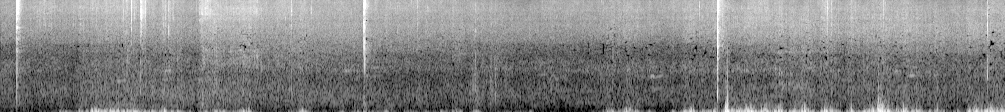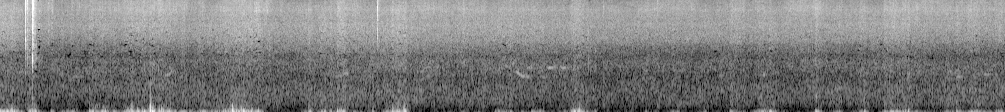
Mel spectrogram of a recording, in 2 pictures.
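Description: Wind buffeting the microphone in irregular low rumbling gusts, heaviest through the first two-thirds, with a few sharp clicks.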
